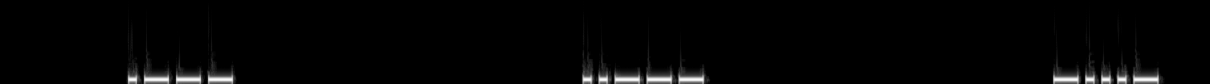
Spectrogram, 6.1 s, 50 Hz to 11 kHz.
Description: Morse code, heard as a keyed tone, about 31 wpm, spaced as for 5 wpm, 700 Hz. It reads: J2<BT>
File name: Lesson 36e - BT - Three Characters 30wpm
